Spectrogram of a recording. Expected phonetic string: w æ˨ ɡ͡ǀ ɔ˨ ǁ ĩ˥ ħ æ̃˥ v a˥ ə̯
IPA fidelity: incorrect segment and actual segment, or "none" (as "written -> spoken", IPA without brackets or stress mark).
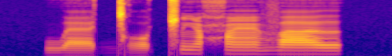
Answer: none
